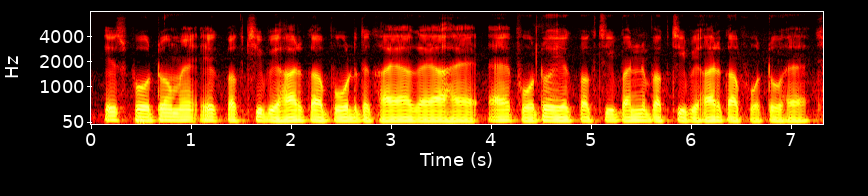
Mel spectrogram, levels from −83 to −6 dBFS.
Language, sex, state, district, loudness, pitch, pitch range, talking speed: Hindi, male, Uttar Pradesh, Lalitpur, -16 LUFS, 90 Hz, 85-95 Hz, 170 wpm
